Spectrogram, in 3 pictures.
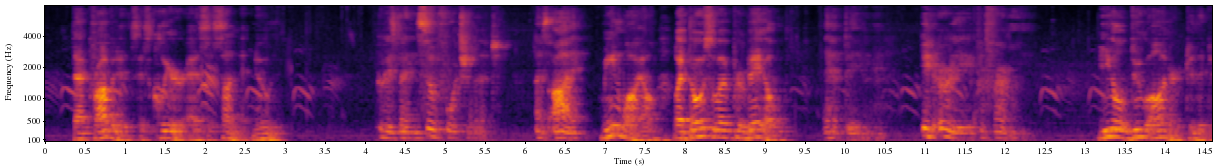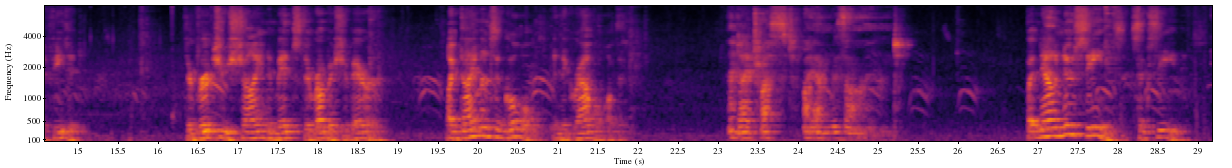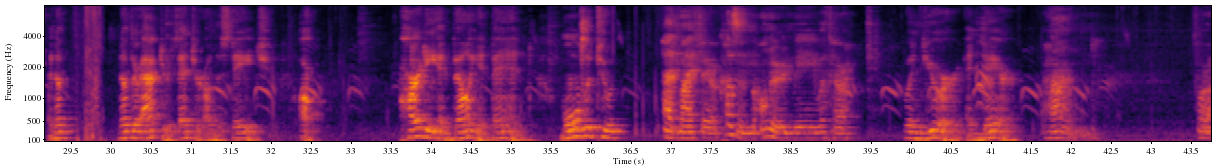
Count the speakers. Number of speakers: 2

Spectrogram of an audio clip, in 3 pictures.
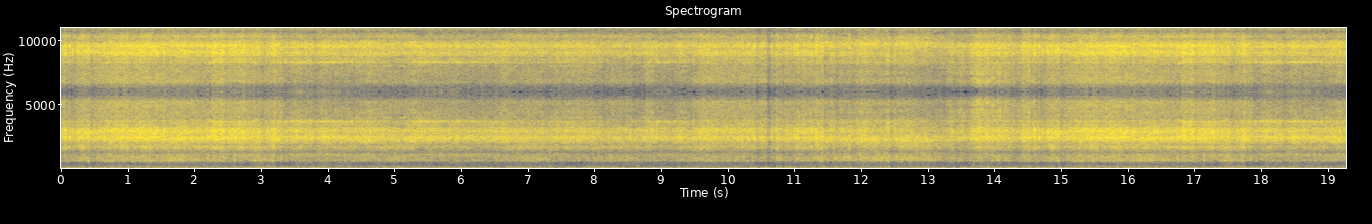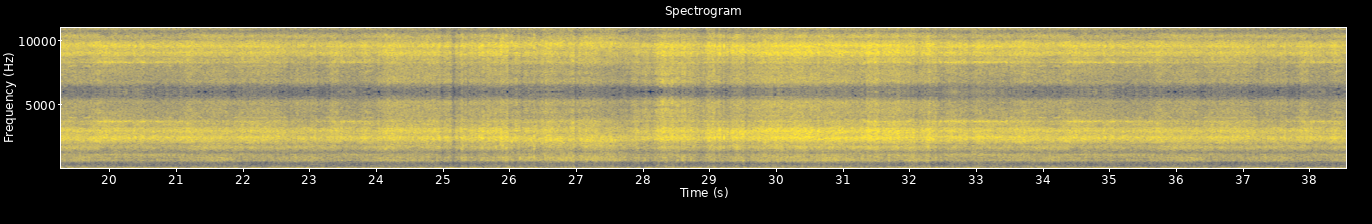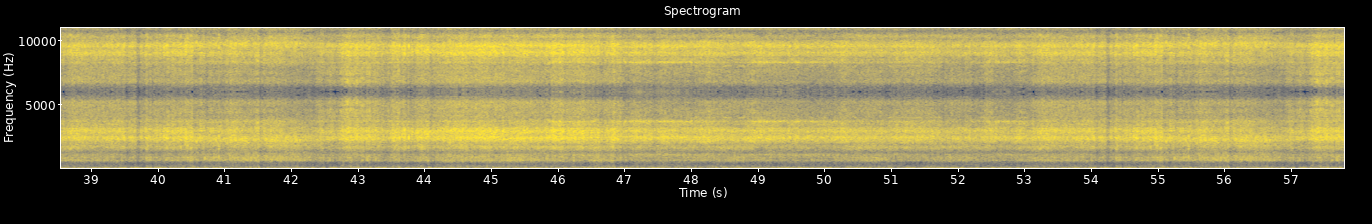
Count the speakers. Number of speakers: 0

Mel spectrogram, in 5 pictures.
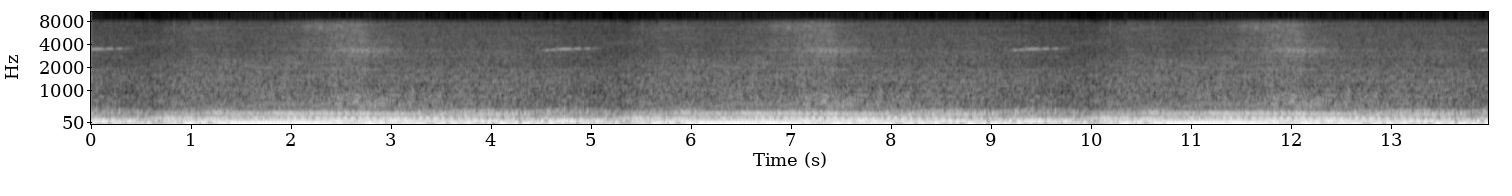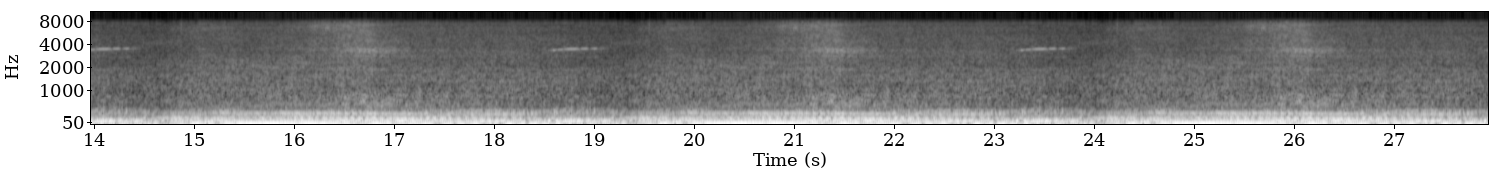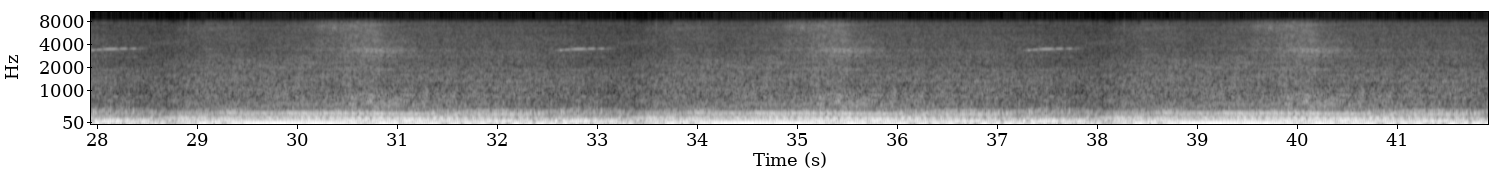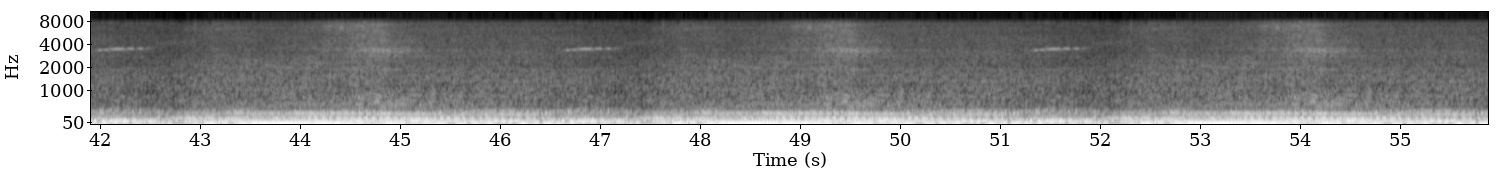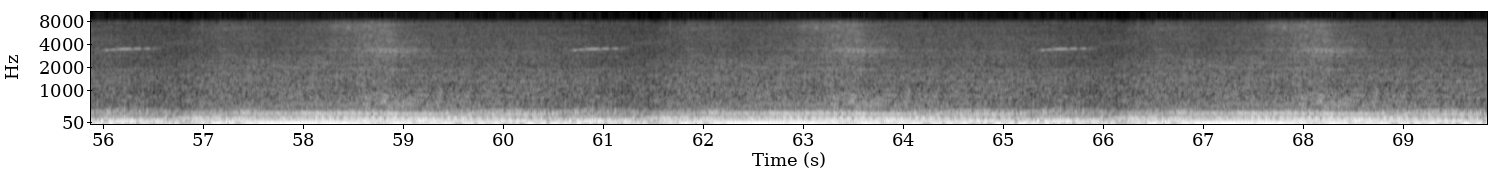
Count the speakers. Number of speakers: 0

